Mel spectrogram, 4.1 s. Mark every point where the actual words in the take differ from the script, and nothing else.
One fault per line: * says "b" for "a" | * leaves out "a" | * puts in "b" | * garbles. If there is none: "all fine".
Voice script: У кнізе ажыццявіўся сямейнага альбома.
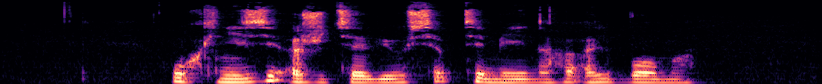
all fine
